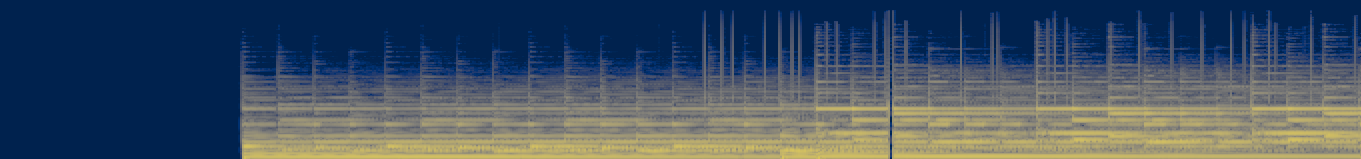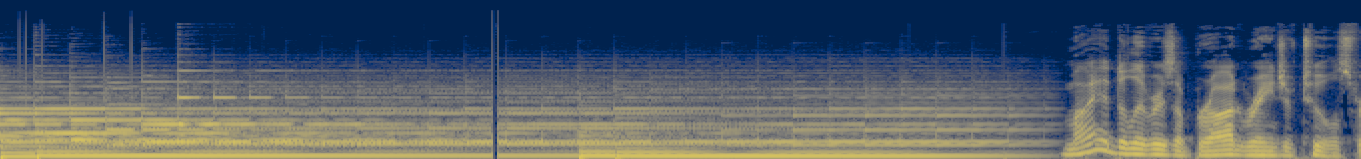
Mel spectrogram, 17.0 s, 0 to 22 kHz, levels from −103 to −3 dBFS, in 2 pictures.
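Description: A train of clicks runs from 4.40 to 9.33 s: roughly forty similar pops at an irregular pace of about 7 per second, peaking near the level of the surrounding sound. This is likely interference or a faulty connection or power supply.

A gap at a join of encoded pieces opens at 5.55–5.58 s (32 ms) and at 11.58–11.61 s (34 ms), six seconds apart. Separately encoded pieces were joined with their start delay and end padding left in, so the sound briefly drops out and then resumes.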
